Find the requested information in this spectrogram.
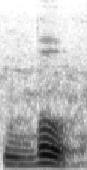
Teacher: تو زبر کا مطلب ہے کہ زبر والے حرف کی آواز اوپر جائے گی با، زیر والے کی نیچے آئے گی بی، پیش والے کی سامنے جائے گی بو۔ पेश पड़ते हुए होंठ चोंच की तरह हो जाएंगे, जैसे परिंदे की चोंच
